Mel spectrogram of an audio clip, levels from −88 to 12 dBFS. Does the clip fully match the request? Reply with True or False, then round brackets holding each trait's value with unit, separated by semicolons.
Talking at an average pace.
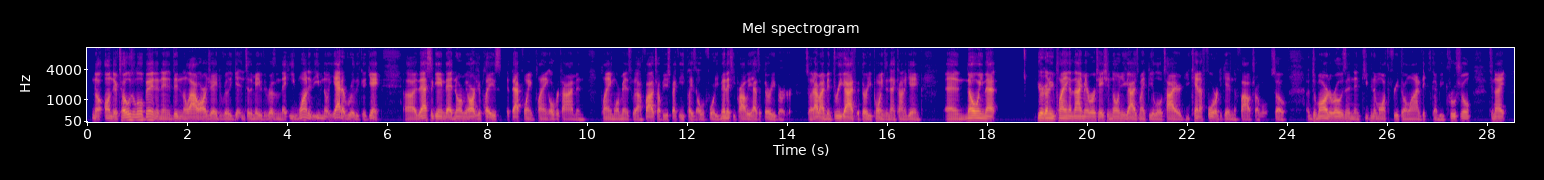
False (270 wpm)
